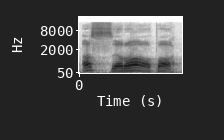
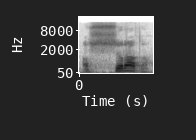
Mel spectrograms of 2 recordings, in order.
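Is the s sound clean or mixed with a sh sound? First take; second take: clean; sh-mixed. First: The s sound is clean and heavy. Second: The s sound is blended with a sh sound. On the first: The speaker calls it right. "مع تفخيم الطاء مع مراعاة المد الطبيعي بعد حرف الراء هكذا" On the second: The speaker calls it wrong. "فيدخل حرف الشين على الحرف ... هذا خطا"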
